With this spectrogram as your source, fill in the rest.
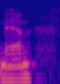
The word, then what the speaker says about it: mim: So the MIM was actually taken from the 24th letter of the Arabic alphabet, which is pronounced MIM.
